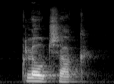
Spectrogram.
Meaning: 1. a ball sack; a bawbag; a scrotum 2. a bawbag (common term of abuse for a man; a bastard or arsehole, q.v.)
- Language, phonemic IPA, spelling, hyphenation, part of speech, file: Dutch, /ˈkloːt.zɑk/, klootzak, kloot‧zak, noun, Nl-klootzak.ogg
